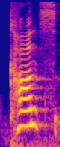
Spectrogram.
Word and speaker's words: Kant: And my husband also said to me, be very careful how you say his name. You should say Kant. So Kant's Little East Prussian Head and Other Reasons Why I Write. In America, we don't say Kant, though, because we try to want to sound European.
